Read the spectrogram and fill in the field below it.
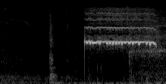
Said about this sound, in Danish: Vi fløjter den af her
